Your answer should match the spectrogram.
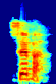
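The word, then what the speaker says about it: סבא: 스바와 스바는 같지 않습니다. 위에 있는 스바는요. 원문으로 세바입니다. 세이 기억하시죠? 세 세 세 세 세바 위에는 세바입니다.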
